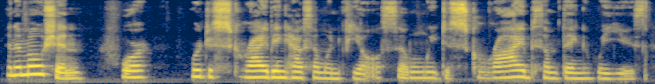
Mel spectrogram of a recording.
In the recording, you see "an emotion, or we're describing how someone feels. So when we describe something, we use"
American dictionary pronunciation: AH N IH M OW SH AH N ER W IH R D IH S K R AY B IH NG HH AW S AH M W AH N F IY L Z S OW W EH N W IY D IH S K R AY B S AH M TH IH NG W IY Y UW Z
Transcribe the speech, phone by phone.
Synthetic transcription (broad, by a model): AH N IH M OW SH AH N ER W IH R D IH S K R AY B IH NG HH AW S AH M W AH N F IY L Z S OW W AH N W IY D IH S K R AY B S AH M TH IH NG W IY Y UW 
